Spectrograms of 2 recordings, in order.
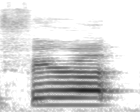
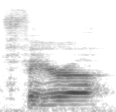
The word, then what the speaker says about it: Feyre: around this woman named pharah pharah feyre i don't even know that i always say her name wrong y'all centers on one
